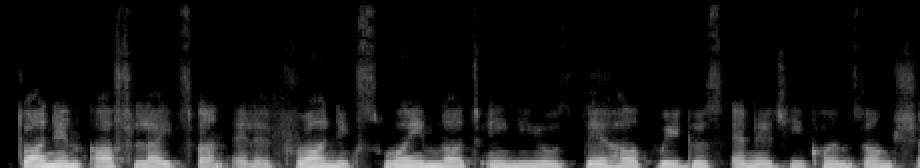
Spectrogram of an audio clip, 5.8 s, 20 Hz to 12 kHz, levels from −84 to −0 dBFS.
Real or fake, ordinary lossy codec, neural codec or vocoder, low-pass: fake; none; codec, 24 kHz, 0.9 kbps, WavTokenizer, medium speech release version 2; none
